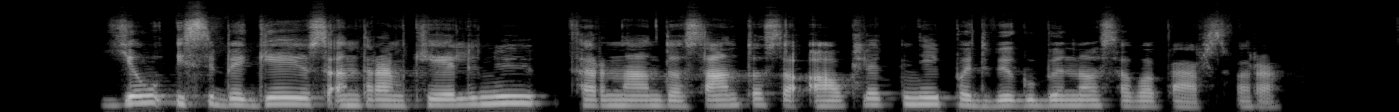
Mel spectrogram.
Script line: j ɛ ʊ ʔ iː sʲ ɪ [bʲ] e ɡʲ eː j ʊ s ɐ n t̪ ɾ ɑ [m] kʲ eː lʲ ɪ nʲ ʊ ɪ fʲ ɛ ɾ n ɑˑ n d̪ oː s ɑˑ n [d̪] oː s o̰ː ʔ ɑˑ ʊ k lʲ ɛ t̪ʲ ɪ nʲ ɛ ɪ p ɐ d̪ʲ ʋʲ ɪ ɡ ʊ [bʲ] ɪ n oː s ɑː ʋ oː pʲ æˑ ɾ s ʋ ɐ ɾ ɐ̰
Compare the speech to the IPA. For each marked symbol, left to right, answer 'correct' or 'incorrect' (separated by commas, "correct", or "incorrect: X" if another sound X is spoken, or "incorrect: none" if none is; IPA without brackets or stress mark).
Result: correct, correct, incorrect: t̪, correct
